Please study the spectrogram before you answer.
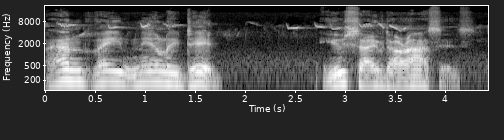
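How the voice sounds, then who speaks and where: A man's voice: on the high side, lively intonation, extremely slow, a bit bright, a little hiss or hum, full character voice. A man playing a brash, playful monkey-folk warrior who likes his drink, crude and slangy, in a fantasy audio drama. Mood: indignant.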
